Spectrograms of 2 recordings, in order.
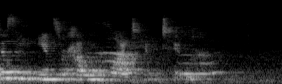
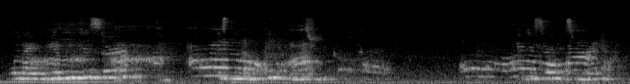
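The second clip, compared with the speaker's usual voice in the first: tearful confession; 4 semitones higher, 4 dB quieter than usual. Real, not acted. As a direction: voice breaking into tears, softening. Confessing sin, voice breaking.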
